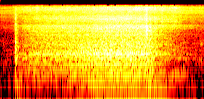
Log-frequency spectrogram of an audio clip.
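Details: Off-road utility vehicle before rewiring, key off yet accessories stay on; steady blower hum swells and holds about two seconds, heater fan powered without ignition; accessory wiring bypasses ignition, to be fixed with a relay.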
